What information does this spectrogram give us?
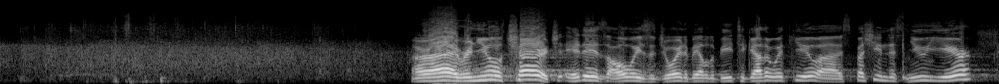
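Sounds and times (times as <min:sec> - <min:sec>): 
church congregation applauding to welcome the pastor: 0:00.0 - 0:05.0
speech: 0:04.1 - 0:09.9.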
